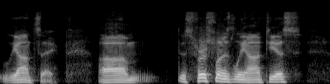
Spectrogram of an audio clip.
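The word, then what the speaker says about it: Léonce: I think it's crazy that in French it's Leonce. It's like Beyonce, but Leonce.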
